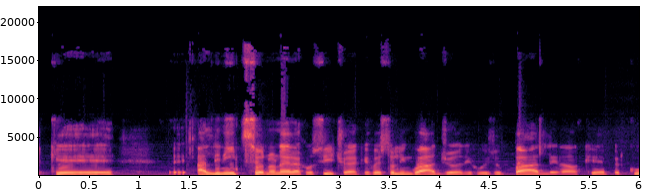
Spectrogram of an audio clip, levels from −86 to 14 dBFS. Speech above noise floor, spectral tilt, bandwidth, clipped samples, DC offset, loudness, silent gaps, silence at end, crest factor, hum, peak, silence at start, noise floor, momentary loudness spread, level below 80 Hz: 30 dB; -5 dB/octave; 17.5 kHz; under 0.1%; under 0.1%; -14 LUFS; none; 0 s; 14 dB; none; 0 dBFS; 0.1 s; -43 dBFS; 10 LU; -46 dBFS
